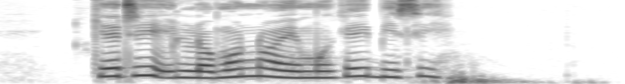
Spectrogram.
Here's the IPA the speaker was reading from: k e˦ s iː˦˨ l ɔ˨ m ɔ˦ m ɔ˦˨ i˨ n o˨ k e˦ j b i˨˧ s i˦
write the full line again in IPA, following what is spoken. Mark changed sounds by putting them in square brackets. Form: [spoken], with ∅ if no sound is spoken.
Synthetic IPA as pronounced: k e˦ [t] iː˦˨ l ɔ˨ m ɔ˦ [n] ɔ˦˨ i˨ [m] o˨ k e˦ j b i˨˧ s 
